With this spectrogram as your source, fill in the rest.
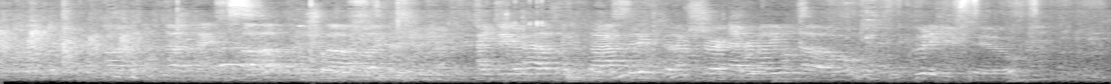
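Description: Young people talk with animation in a large, echoing hall.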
